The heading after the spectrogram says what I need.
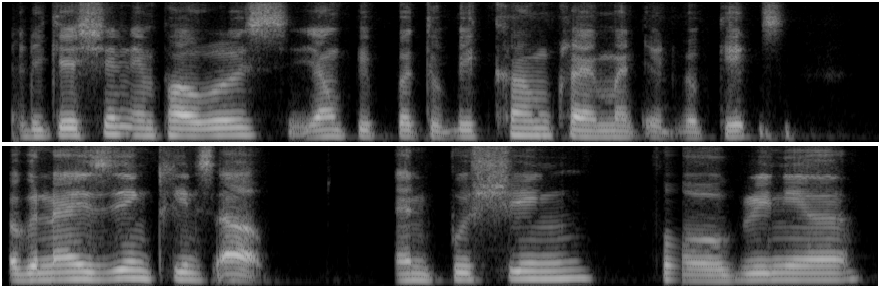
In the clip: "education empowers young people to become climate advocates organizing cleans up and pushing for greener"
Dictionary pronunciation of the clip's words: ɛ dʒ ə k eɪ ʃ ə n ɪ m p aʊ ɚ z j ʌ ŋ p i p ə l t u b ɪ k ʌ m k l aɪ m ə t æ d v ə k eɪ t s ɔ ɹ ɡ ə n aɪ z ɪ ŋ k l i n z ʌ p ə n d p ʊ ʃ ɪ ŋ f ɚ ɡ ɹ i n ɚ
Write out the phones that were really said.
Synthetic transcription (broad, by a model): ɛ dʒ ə k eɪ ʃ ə n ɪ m p aʊ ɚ s j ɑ ŋ p i p ə l t u b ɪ k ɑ m k l aɪ m ə t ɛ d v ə k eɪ t s ɔ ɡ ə n aɪ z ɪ ŋ k l i n s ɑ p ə n p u ʃ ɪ ŋ f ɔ ɡ ɹ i n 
